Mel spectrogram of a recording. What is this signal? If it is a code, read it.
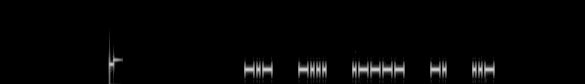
Morse code, heard as a keyed tone, about 40 wpm, spaced as for 23 wpm, 690 Hz. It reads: KB1NU
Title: USA Call Signs - 3x Character Spacing - 40wpm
